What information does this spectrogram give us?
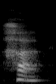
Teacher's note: they're making the glottal sound huh in the initial position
